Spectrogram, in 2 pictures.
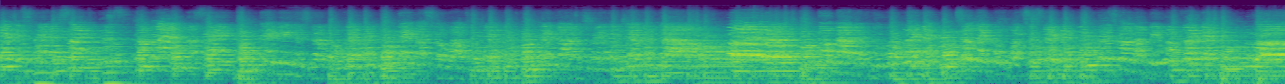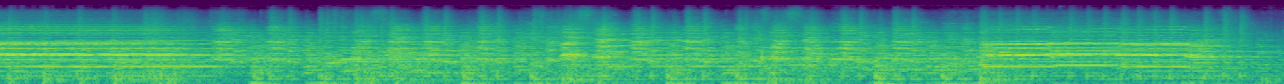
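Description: A musical-theatre chorus singing together with orchestral accompaniment, with long held chords about halfway through and again near the end.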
